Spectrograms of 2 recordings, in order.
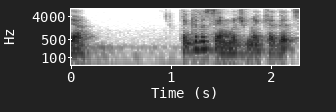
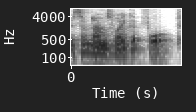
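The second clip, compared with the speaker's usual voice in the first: ordinary talk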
